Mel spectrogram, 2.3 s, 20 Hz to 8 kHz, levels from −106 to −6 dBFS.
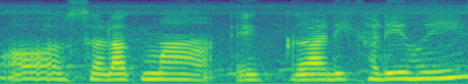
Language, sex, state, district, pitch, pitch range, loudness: Garhwali, female, Uttarakhand, Tehri Garhwal, 205 Hz, 195-220 Hz, -17 LUFS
